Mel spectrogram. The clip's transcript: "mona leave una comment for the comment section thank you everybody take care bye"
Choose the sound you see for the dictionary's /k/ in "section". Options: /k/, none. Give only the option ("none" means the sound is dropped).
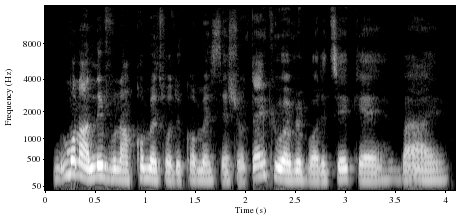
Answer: none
